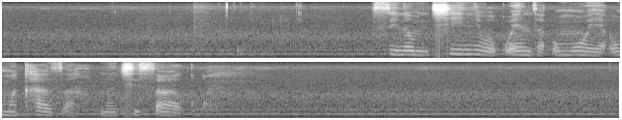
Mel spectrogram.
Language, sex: South Ndebele, female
